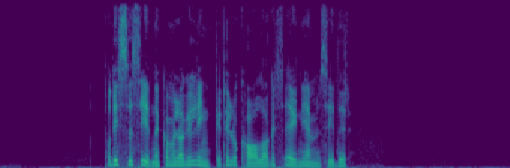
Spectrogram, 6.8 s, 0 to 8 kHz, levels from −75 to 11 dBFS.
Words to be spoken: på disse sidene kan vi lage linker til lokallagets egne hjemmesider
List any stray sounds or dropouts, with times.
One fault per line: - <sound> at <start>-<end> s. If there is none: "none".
none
